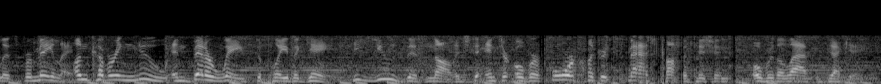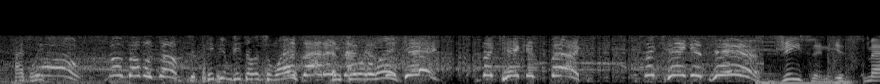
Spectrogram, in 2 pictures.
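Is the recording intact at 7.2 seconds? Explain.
No. At 7.2 s the audio is hit by repeated packet loss, the robotic-sounding kind, running from 5.37 to 7.43 s. Dozens of short holes, none longer than about 25 ms, are patched by stretching the last sound. Nearly a third of that stretch is concealed, so it sounds choppy.

A jitter buffer speed-up overlaps it, from 7.04 to 7.74 s. The receiver trimmed tiny pitch-period slices, a few tens of milliseconds in all, to shrink the backlog. The sound plays about 5% fast at the same pitch and feels slightly hurried.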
